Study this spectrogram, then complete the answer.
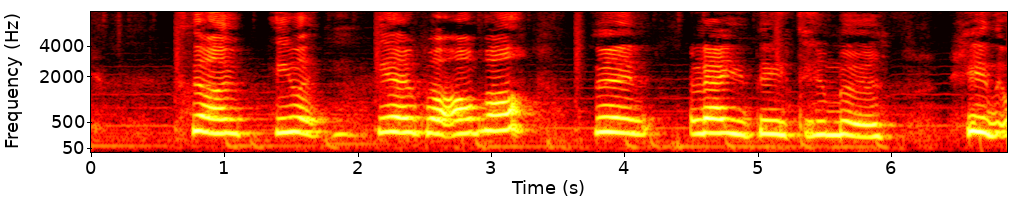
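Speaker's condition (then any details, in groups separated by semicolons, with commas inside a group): Cerebral palsy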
